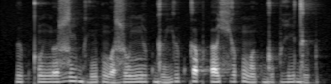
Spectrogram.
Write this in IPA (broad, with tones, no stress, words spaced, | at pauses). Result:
ɨ˧pkʷʼĩ˧ŋɵ˧˥ ɮi˥bʱĩ˩˧p ŋʷɐ˩ɮu˧ ɲʉ˧pɡʉ˩jɨ˥pkɐ˥p ʔɐ˧˥çɵ˧˥pŋʷĩ˩˧p ɡu˩˧pɦi˧˥dɨ˩p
